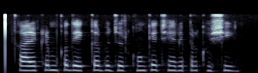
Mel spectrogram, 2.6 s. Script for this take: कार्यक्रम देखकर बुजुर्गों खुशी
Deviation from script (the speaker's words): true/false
true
